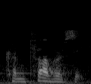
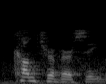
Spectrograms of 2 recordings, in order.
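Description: First: The word has a British pronunciation. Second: The word has an American pronunciation. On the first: "I think some British people say" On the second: "we Americans say"

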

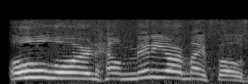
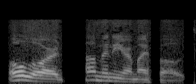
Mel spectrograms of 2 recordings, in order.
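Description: First: It is read with a desperate, overwhelmed feeling. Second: It is read calmly, without a desperate feeling. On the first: The speaker feels overwhelmed by enemies. The speaker calls it right. "We're right to read it like that" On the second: The speaker is not troubled by the enemies. The speaker calls it wrong. "It's not like"

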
